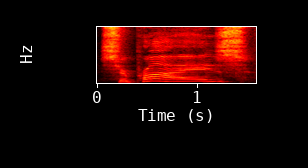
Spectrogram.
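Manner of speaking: very high, held party cheer; excited shout. A narrator's reading. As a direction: sing it out as a surprise greeting. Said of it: "all the ladies shouted".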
